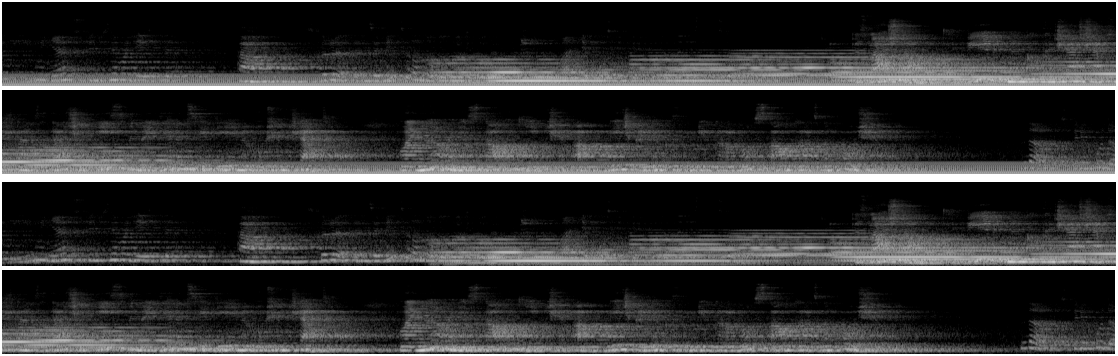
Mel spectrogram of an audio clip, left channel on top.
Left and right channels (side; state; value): left; noise; hum, 3 dB below the sound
